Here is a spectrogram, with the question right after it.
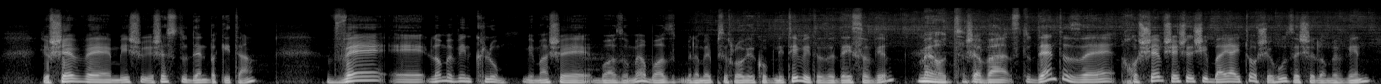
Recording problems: household noises; noticeable; throughout; 20 dB below the speech

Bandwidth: 14.5 kHz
